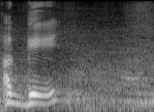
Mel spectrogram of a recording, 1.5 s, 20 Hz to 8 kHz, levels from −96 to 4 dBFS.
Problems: background sounds at intervals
